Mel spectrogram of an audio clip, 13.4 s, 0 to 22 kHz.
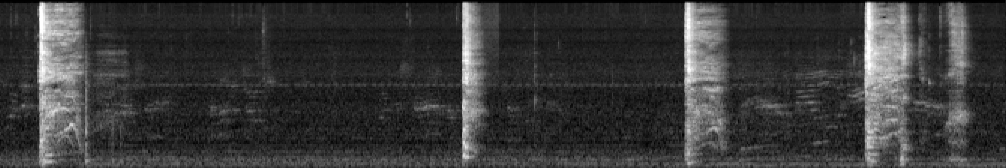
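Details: Adult coughing episode after skipping his daily jog for 4 days: four separate harsh cough bursts over about thirteen seconds, with a faint room hum.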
